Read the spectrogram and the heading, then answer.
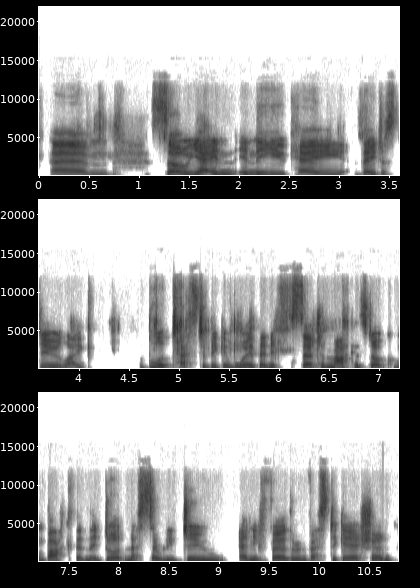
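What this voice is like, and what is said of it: Northern English accent. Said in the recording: “if you can't tell from my accent, I am from the UK. I'm from the north of the UK. I live in York.”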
